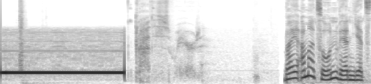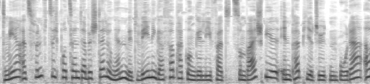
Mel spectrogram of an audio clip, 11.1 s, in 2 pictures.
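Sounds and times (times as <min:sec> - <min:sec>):
telephone dial tone: 0:00.0 - 0:01.9
speech: 0:04.3 - 0:11.1.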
